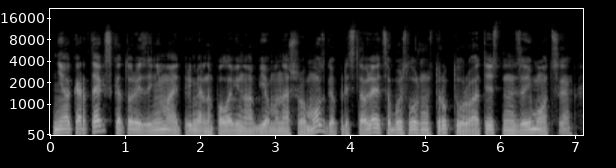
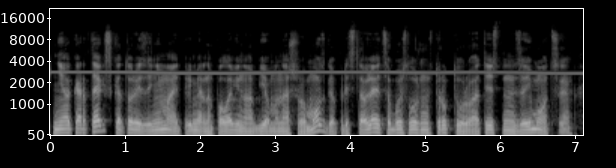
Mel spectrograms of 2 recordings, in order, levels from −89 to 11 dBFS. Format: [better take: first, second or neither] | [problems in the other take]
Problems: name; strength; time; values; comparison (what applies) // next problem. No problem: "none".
first | high-pitched whine; noticeable; throughout; 3 kHz, 15 dB below the speech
